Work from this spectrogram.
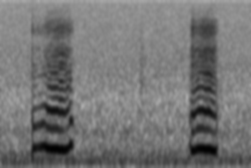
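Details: Shiloh, a sleeping cat, snoring: two whistle-like nasal tones, each about half a second long and nearly level in pitch, about two seconds apart over a quiet background.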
